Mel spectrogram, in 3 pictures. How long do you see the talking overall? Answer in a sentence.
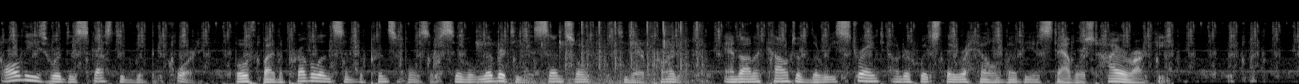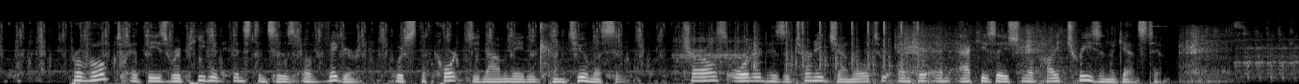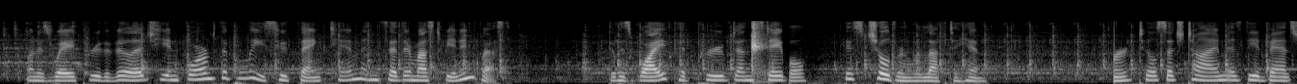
The talking can be heard for 33 seconds in total.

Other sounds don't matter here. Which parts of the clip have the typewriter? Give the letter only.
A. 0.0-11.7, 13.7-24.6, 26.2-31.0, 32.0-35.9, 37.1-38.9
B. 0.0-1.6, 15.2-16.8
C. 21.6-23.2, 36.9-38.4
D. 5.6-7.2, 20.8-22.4
D.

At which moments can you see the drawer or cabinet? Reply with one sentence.
You can't hear the drawer or cabinet here.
